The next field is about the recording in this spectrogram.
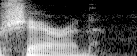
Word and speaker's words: Charon: I had a really good time with an obol for Charon. That's how you say it, right? – Well done.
